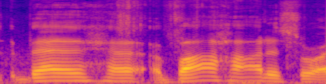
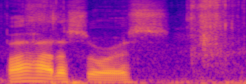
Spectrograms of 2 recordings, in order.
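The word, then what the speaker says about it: Bajadasaurus: Bajadosaur. I need to start saying it right. Bahadosaurus with 11 days and 1 hour left.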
